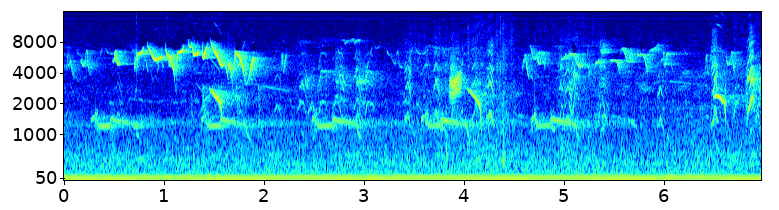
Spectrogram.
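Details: A pair of white-eared bulbuls perched on a shrub at a sanctuary at Pari Tibba, Motidhar, give short, bubbly whistled phrases with quick rising and falling notes, while a hill barbet also calls, over a steady low hum.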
